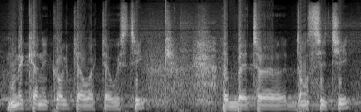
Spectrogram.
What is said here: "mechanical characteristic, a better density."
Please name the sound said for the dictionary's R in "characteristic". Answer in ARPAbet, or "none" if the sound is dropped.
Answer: W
